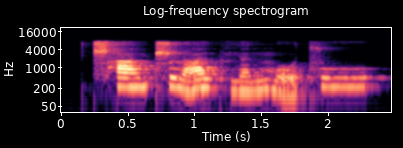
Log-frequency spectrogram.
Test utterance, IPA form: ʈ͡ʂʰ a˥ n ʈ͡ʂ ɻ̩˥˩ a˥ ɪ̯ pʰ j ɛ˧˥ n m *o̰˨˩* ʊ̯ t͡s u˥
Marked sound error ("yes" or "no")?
no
